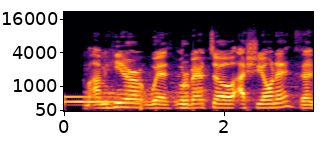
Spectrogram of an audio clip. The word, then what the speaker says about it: Ascione: I'm here with Roberto Ascione. Did I pronounce that correctly?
